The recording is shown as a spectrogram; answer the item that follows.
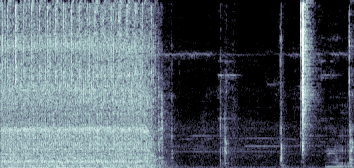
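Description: A sewing machine runs loud and close, stitching a quilt block seam in a fast steady whir for about a second and a half, then stops, followed by a few soft clicks and handling noises.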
